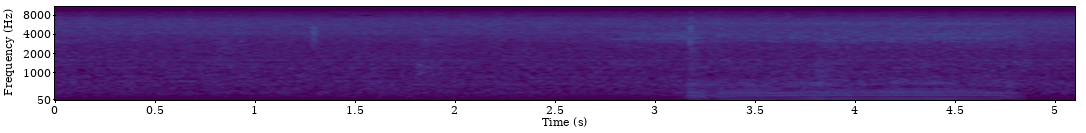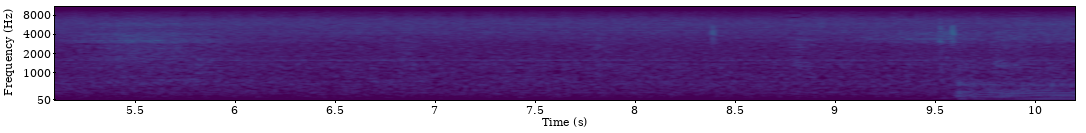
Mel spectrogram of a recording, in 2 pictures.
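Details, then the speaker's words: Sleeping Victorian Bulldog snoring: slow, rumbling snores roughly every six seconds over steady room hiss. "You snoring, mate? You snoring? That's it, you go back to sleep, mate."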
